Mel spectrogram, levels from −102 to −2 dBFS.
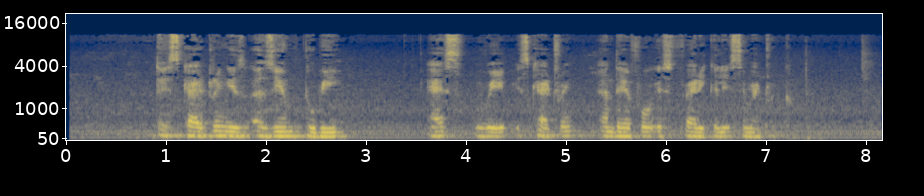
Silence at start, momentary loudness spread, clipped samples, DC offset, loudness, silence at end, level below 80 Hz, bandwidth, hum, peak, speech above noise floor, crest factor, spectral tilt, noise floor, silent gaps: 0.2 s; 12 LU; under 0.1%; under 0.1%; -22 LUFS; 0 s; -52 dBFS; 12 kHz; none; -2 dBFS; 24 dB; 20 dB; -4.5 dB/octave; -45 dBFS; none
